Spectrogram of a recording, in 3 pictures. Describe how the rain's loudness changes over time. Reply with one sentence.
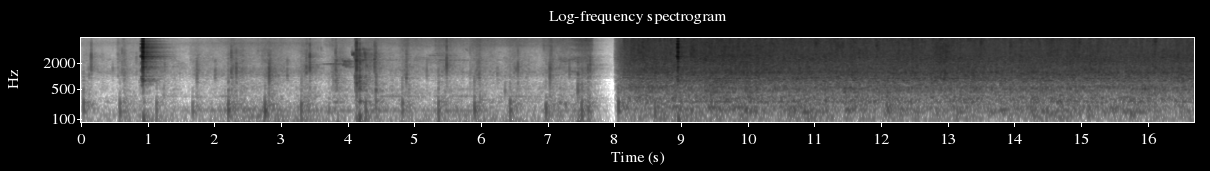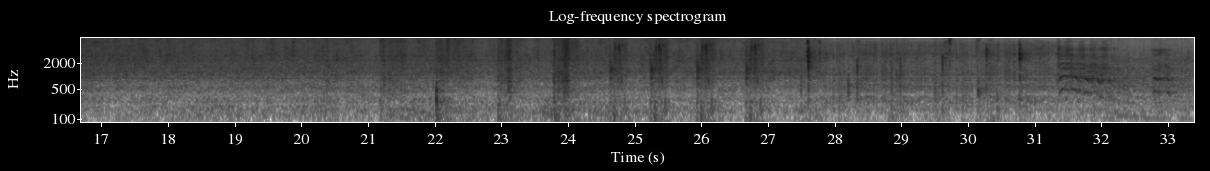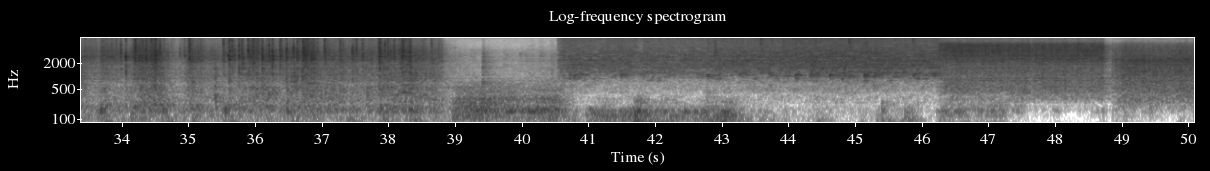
The volume of the rain goes down.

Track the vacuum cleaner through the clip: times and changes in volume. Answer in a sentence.
The vacuum cleaner can't be heard in this clip.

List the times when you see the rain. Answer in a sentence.
You can hear the rain from 8.0 to 50.0 s.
